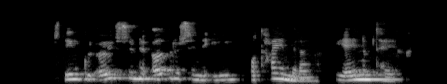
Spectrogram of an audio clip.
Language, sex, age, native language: Icelandic, female, 40-49, Icelandic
